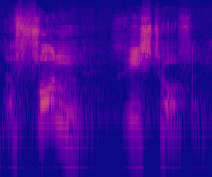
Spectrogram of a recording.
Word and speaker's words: Richthofen: And the importance of this sentence is that all the V's are pronounced F. So it's verdammt, it's von Richthofen.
